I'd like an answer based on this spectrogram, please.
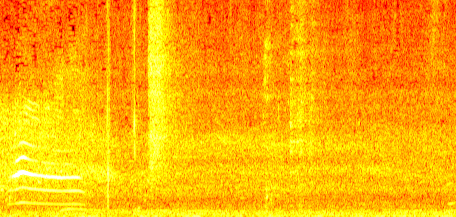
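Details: Stray street kittens climbing onto a lap give one clear, high, drawn-out meow with a slight downward bend, followed by quiet low rumbling background noise.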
